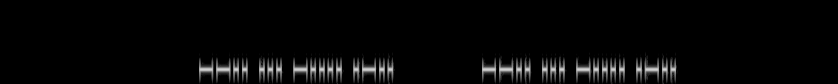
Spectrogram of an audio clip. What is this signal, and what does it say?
Morse code, heard as a keyed tone, about 28 wpm, 700 Hz. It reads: ZS6L ZS6L
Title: DXCC-100 Call Signs - 4 Characters - Repeated 2x - 28wpm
